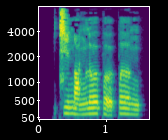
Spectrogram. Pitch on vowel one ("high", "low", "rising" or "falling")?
high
